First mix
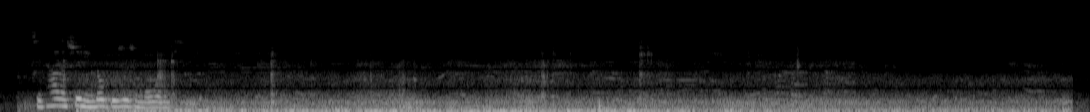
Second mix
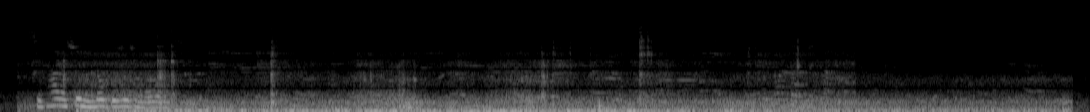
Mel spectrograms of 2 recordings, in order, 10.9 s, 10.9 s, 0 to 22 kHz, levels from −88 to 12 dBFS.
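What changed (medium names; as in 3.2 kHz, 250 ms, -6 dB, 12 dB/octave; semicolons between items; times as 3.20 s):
speech -6.0 dB; first sound: remove distance through air 370 m; second sound -3.5 dB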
